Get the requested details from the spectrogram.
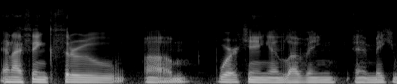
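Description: Dark, mellow tone in a very clean recording with a silent background. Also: man. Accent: American. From US Midwest, Norfolk, Nebraska. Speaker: multimedia artist. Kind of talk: interview. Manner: halting, many fillers.

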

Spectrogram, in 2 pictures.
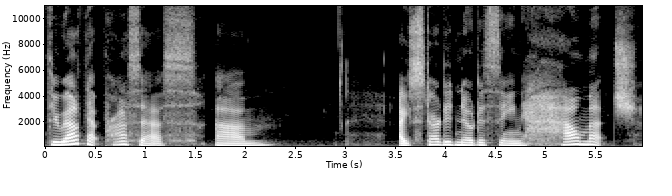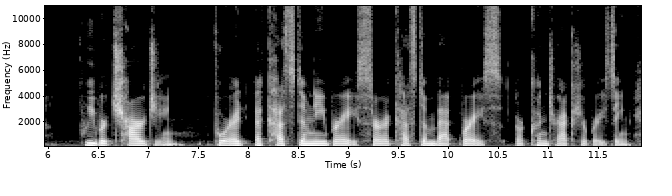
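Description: A woman in an American accent at a very slow pace, fairly low in pitch with ordinary pitch variation, on a very clean recording with a silent background. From southwest Missouri (Springfield). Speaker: state legislator. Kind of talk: interview. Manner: hesitant, many fillers.

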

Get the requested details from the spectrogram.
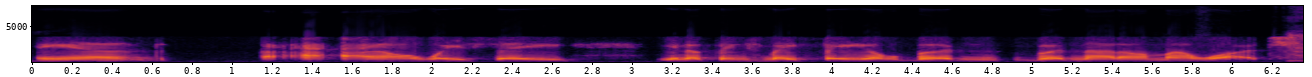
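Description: A woman's very deep, low voice with a Southern US accent, very slow pacing, fairly even intonation and very even loudness. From US South, rural Mississippi. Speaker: arts nonprofit board president. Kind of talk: radio interview. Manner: halting, many fillers.

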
